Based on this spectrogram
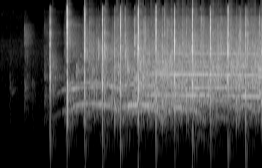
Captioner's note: applause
